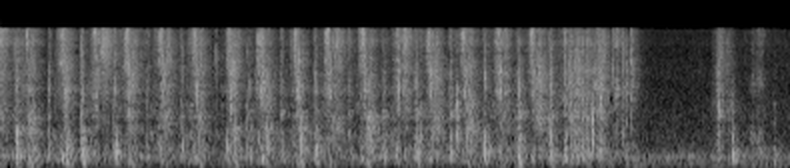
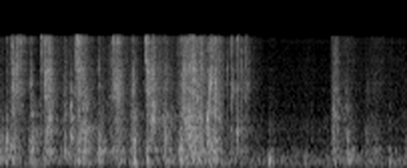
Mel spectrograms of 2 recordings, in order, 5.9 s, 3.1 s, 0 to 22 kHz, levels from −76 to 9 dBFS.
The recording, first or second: first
